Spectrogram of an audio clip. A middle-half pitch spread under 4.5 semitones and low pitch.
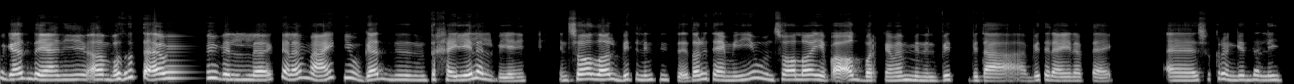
No: average, 3.3 semitones; high, 215 Hz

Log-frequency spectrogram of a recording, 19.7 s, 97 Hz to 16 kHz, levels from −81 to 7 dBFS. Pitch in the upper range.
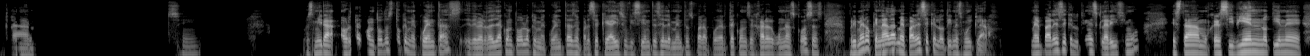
No: low, 125 Hz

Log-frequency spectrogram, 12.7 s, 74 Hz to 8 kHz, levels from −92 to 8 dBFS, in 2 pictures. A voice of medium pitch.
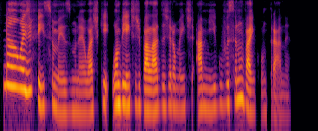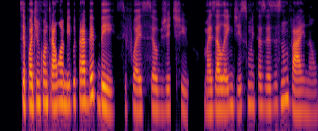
Yes: medium, 180 Hz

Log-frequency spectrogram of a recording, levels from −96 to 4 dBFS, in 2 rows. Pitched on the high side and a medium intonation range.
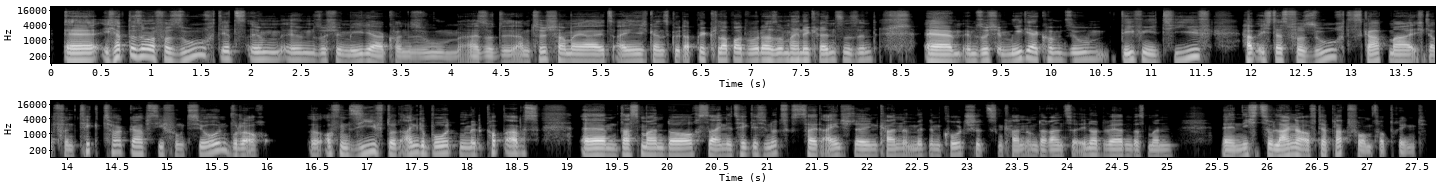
No: low, 130 Hz; average, 3.6 semitones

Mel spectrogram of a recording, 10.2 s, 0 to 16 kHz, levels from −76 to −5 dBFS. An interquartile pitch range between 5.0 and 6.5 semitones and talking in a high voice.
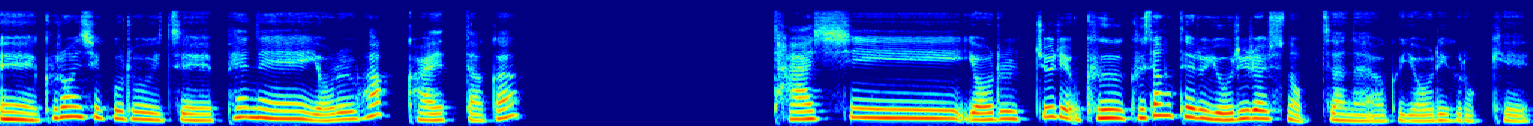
Yes: average, 5.3 semitones; high, 215 Hz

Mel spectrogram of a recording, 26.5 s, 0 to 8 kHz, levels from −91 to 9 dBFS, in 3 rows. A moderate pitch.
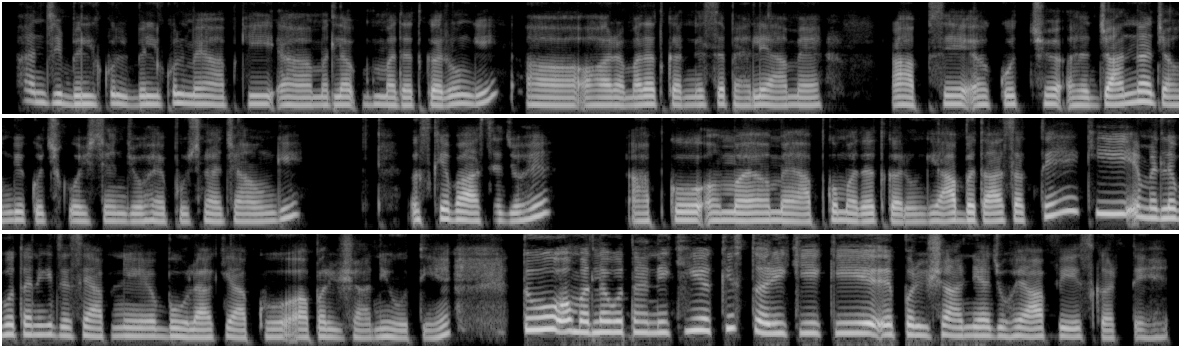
Yes: medium, 175 Hz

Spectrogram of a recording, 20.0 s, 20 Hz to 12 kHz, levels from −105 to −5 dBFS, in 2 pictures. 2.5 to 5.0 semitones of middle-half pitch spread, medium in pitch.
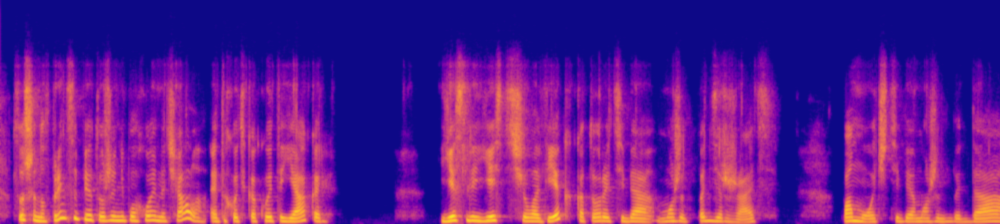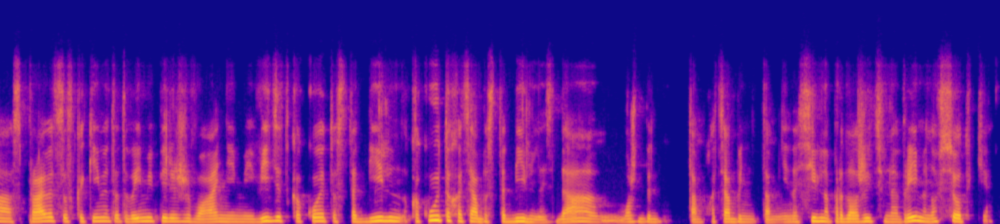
Yes: average, 3.2 semitones; medium, 180 Hz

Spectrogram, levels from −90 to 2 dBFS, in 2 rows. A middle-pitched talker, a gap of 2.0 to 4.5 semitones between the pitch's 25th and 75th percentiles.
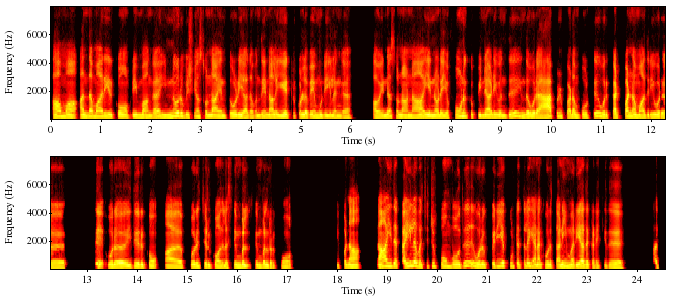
Yes: medium, 180 Hz; average, 3.3 semitones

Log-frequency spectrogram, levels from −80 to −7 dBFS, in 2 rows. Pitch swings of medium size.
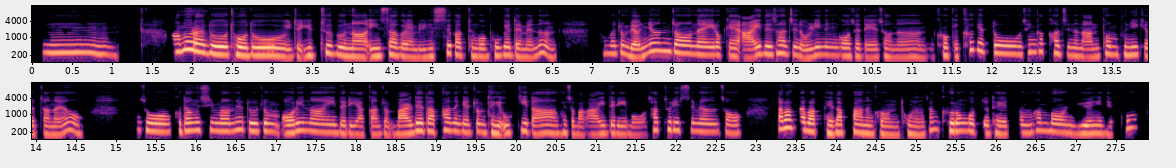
Yes: average, 4.0 semitones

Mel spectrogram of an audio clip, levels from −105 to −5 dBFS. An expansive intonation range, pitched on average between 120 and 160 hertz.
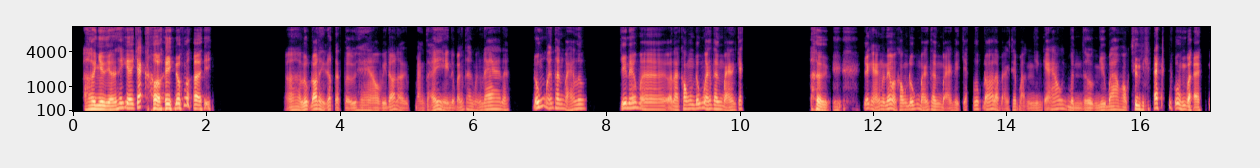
Yes: wide, 6.8 semitones; low, 135 Hz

